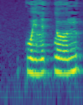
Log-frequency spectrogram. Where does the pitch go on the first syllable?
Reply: low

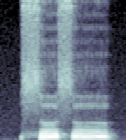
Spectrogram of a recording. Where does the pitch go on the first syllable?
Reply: low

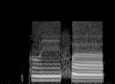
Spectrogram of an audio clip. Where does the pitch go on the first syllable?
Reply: high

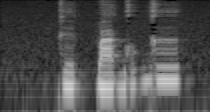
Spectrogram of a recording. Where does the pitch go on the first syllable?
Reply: low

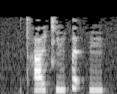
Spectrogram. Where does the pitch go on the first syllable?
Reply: low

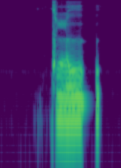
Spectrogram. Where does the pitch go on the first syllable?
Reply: falling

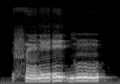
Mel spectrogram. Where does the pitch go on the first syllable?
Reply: low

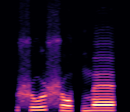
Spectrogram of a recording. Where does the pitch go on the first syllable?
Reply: rising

